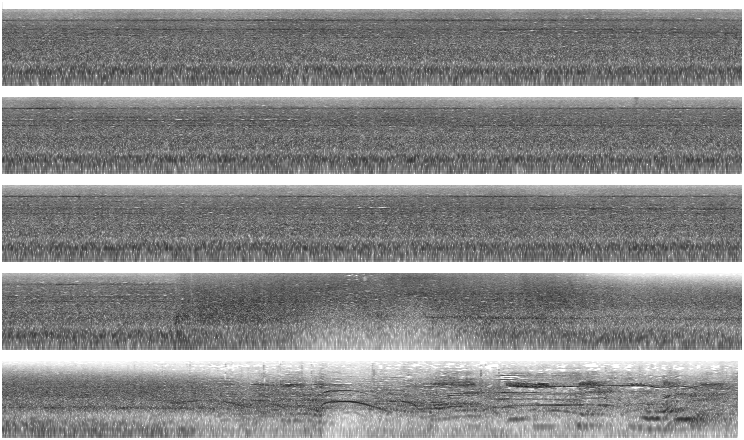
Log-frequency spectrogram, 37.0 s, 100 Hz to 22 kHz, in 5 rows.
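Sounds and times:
turbine engines running: 0.0s - 36.9s
jet car passing: 21.6s - 34.2s.

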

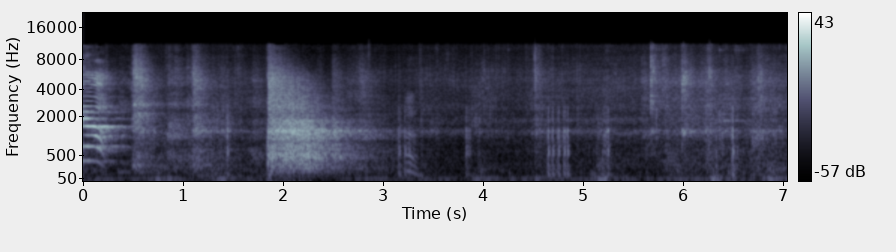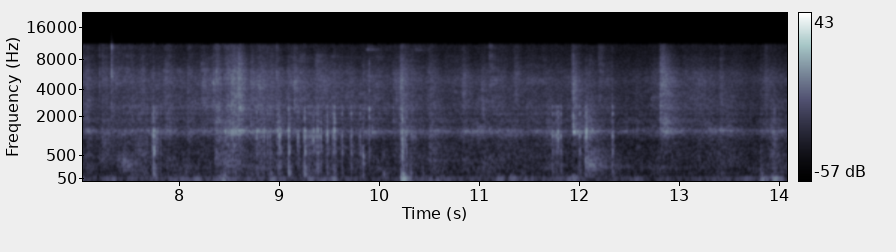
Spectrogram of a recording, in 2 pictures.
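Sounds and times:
boots on hollow wooden floor: 6.2s - 14.0s.

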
